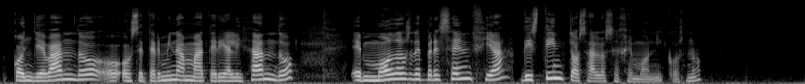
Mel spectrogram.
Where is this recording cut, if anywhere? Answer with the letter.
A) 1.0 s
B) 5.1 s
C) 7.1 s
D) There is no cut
B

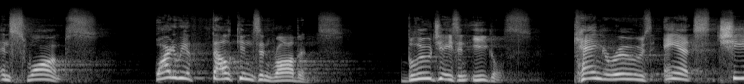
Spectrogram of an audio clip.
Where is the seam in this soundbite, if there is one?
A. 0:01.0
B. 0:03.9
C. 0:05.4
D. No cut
D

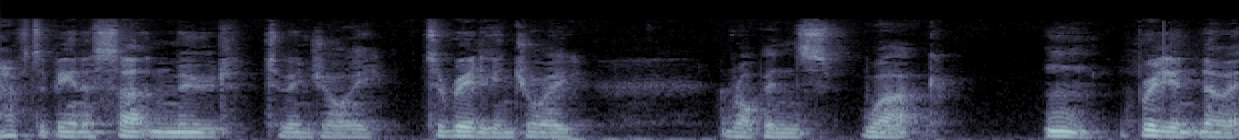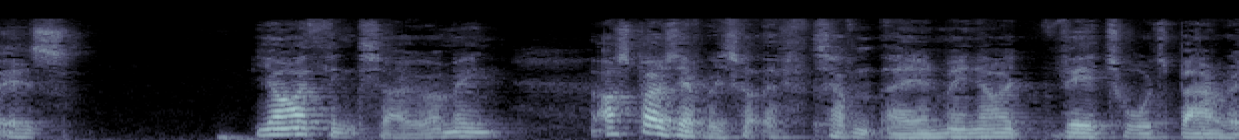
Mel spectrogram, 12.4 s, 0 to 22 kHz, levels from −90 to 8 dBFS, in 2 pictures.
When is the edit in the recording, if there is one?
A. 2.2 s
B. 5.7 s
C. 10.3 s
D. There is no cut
C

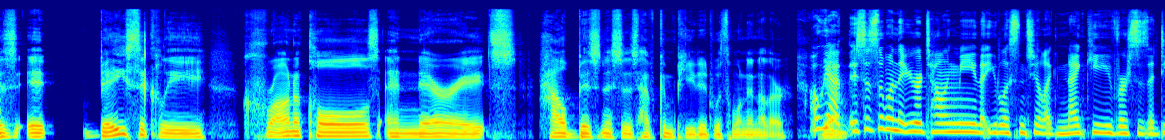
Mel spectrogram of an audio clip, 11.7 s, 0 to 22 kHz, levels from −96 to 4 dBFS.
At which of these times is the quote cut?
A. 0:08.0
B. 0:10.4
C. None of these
C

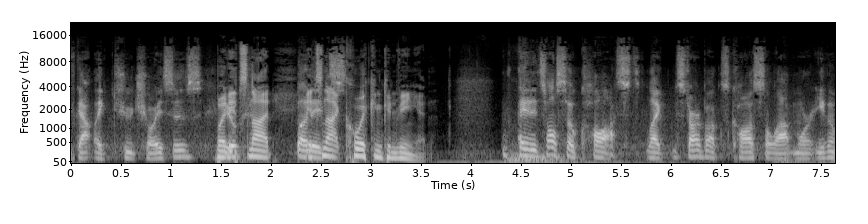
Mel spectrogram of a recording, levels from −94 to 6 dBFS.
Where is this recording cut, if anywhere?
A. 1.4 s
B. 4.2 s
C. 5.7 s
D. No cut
A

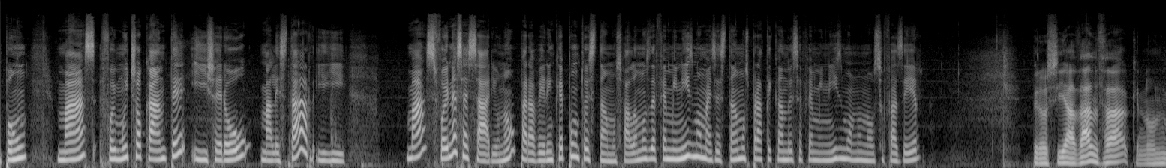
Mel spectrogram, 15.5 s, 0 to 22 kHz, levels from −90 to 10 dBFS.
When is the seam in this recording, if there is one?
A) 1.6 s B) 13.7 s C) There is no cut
B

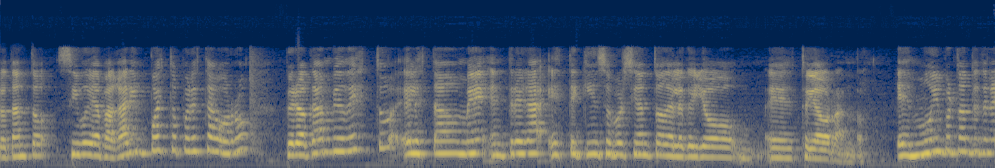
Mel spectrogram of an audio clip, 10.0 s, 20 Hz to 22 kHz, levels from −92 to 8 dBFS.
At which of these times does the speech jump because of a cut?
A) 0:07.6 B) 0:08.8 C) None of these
C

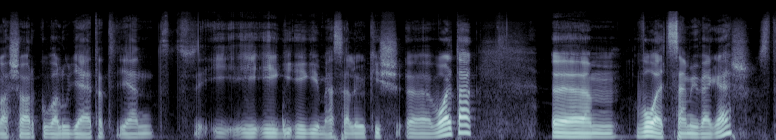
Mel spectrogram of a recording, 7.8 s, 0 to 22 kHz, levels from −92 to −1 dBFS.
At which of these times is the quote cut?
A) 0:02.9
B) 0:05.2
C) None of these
C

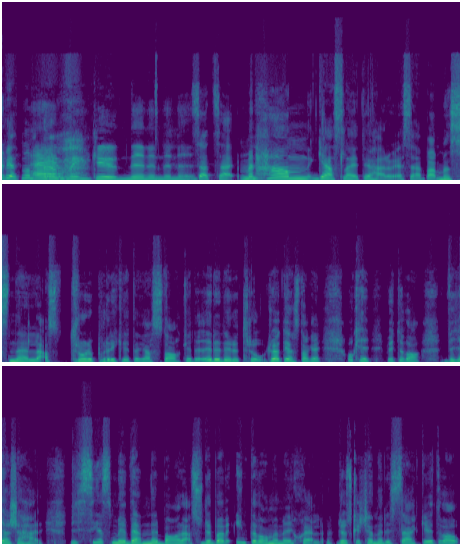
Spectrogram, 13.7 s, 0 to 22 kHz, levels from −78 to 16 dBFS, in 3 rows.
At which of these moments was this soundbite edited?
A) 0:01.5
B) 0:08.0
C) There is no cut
A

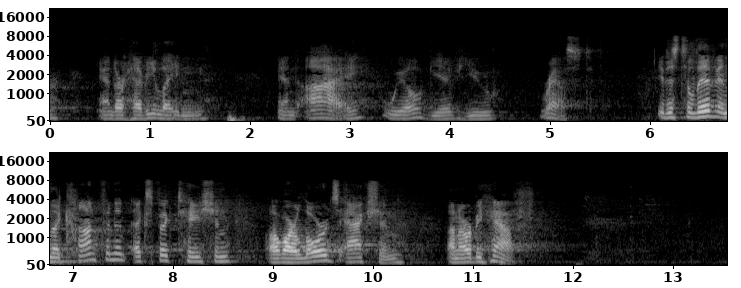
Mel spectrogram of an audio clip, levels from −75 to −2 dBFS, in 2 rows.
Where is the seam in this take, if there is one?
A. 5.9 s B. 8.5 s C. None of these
A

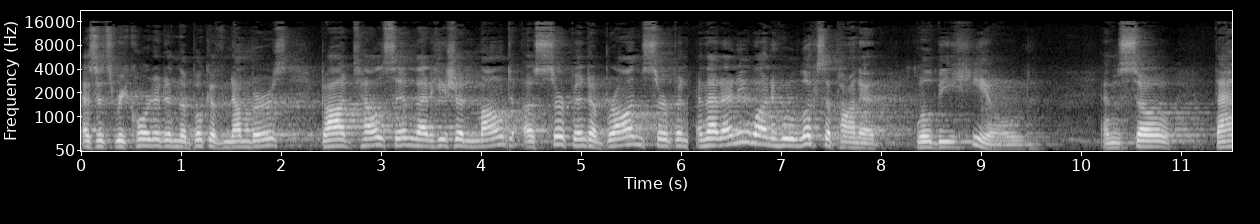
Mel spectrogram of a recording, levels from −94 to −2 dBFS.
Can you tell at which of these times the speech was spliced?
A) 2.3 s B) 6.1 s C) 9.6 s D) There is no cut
B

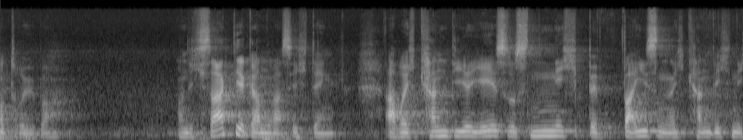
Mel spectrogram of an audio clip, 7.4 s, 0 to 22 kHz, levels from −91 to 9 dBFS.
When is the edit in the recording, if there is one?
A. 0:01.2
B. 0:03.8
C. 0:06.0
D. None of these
D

